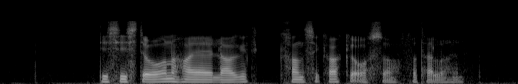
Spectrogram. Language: Norwegian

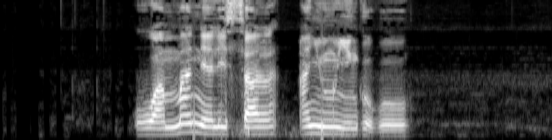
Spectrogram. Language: Bakoko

